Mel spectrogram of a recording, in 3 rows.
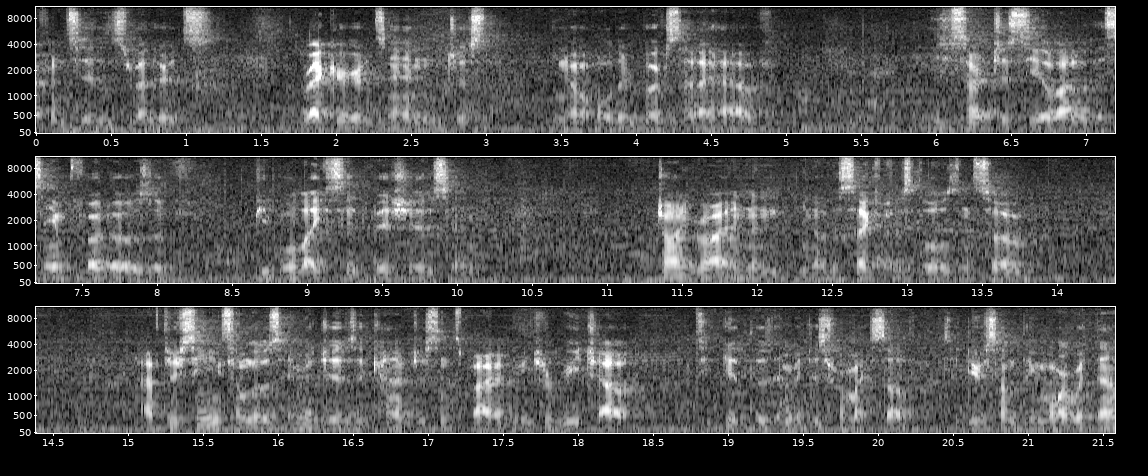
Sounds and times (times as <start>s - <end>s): Speech: 0.0s - 1.2s, 1.8s - 4.9s, 5.9s - 10.2s, 11.3s - 14.0s, 15.1s - 21.5s.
